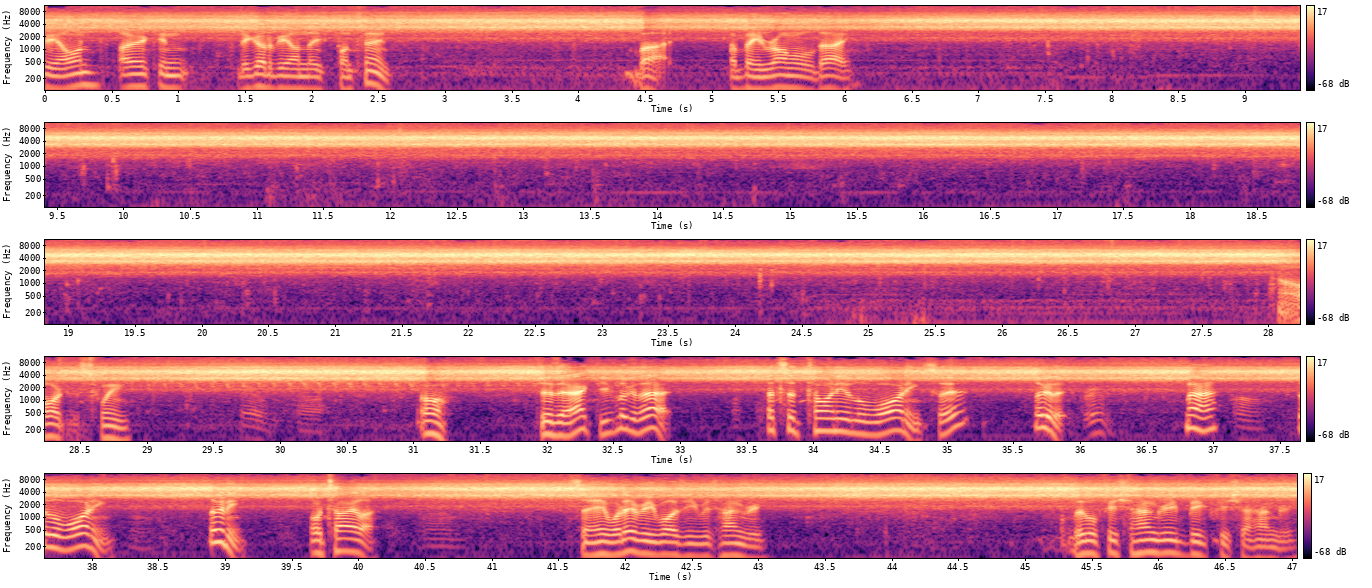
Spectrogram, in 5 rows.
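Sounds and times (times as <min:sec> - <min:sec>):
insect chorus buzzing: 0:00.0 - 0:47.0.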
